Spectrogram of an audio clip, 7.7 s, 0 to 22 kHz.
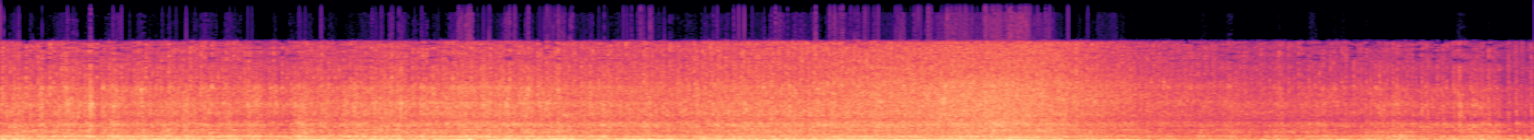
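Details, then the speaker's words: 1957 International truck after its fuel pump was taken apart and the gas lines blown out, with a soft plug popped at the back of the head. It idles steadily, picks up on a throttle blip, then settles back to an even idle; normal idle, runs well. "started it up actually drove it around the block but uh it popped a soft plug in the back of the back of the head so now we got to fix that but we'll fire it up anyways fcker runs pretty good"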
